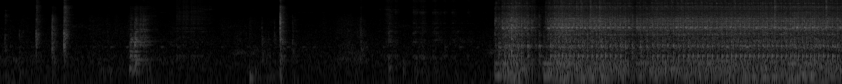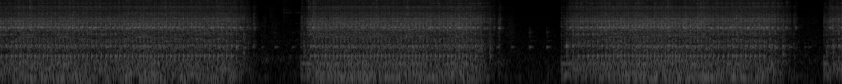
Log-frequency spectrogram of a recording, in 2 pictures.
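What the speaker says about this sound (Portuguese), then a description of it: "E nós vamos dar início à costura, passando bem em cima do giz." A sewing machine stitches along a chalk line while sewing a fabric bread holder, running steadily in long, loud bursts with two short pauses between them, after a quieter stretch at the start; no one speaks.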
